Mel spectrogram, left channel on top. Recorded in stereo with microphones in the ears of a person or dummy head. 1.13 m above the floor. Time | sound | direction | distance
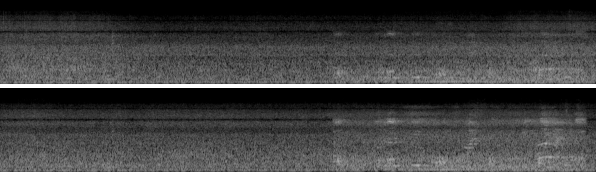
0.0 | a vehicle | 5° left (ahead or behind) | ?
3.3 | a bird | 55° right (ahead or behind) | ?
